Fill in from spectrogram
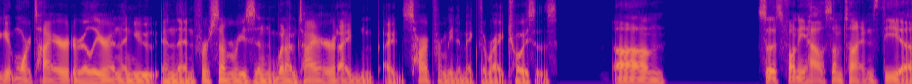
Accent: Seattle, Washington, United States; And when I grew up in Seattle, it would get dark even earlier out, like around 3:30 or 4.

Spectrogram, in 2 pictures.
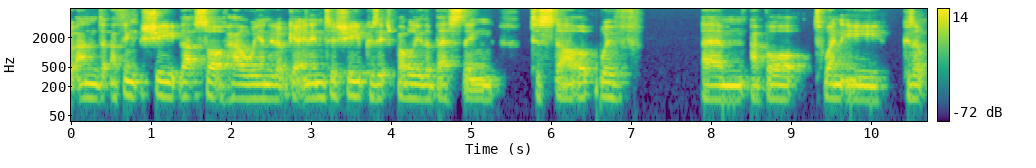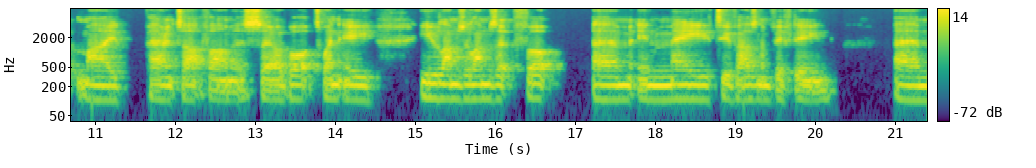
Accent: Yorkshire and the Humber, United Kingdom; moved away as an adult; now in Rothbury, United Kingdom; I'm in Rothbury, Northumberland, right at the top of England. We're about 32 miles off Scotland. But I'm originally from Yorkshire. We moved here about a year ago now. We moved to a new farm last year from Yorkshire to Northumberland.

